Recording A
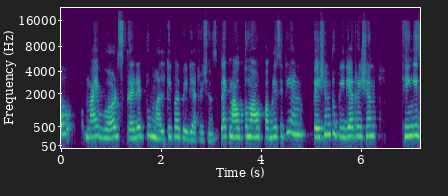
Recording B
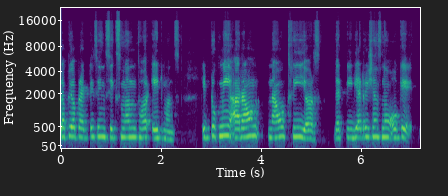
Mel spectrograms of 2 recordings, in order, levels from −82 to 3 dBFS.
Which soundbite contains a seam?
A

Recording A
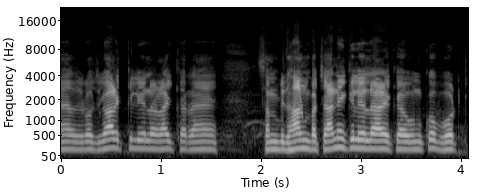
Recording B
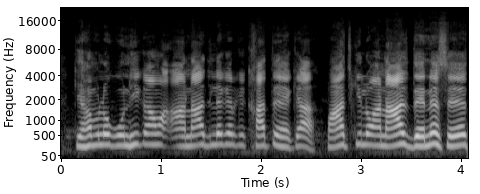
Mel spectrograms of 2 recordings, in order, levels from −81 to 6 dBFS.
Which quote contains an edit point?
B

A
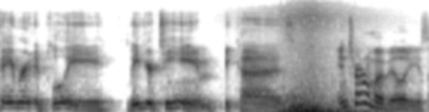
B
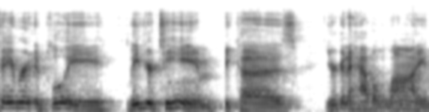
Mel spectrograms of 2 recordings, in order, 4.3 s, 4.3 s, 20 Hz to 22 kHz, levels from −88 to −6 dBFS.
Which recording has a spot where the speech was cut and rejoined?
A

